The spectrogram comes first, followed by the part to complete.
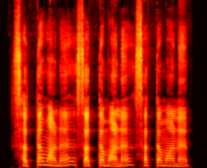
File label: Tamil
